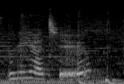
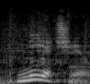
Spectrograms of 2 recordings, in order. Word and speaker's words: Nihachu: Can you give me the official pronunciation? It's Nihachu. Nihachu.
